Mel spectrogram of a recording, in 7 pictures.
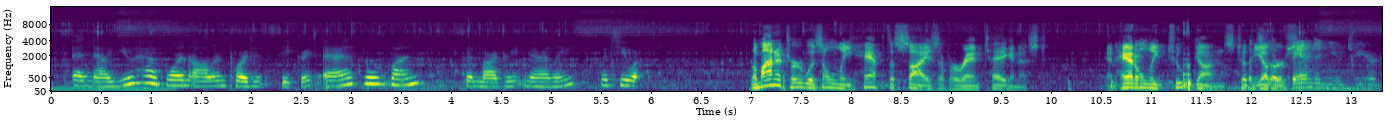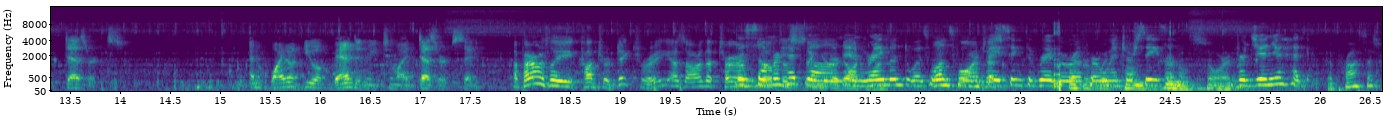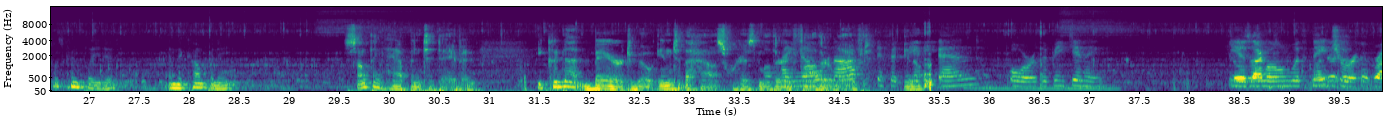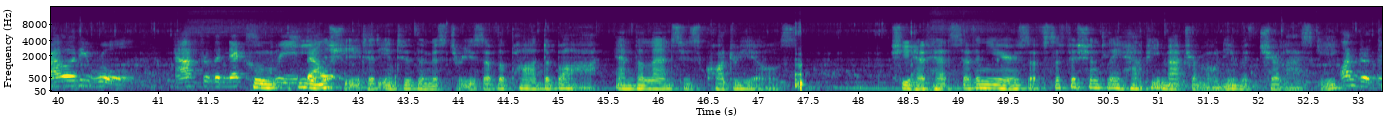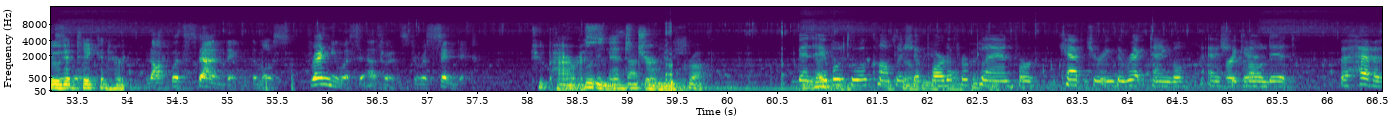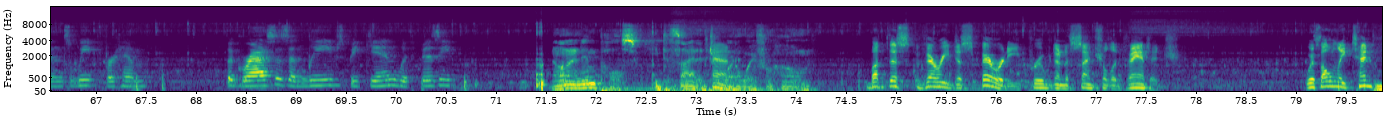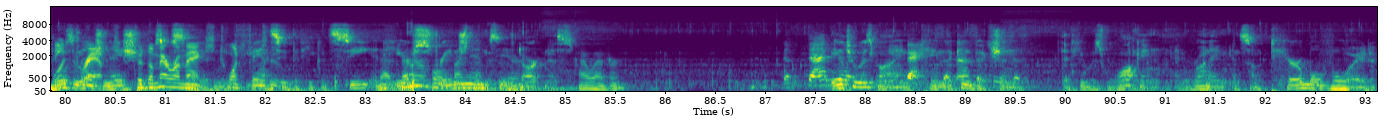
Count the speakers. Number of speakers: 10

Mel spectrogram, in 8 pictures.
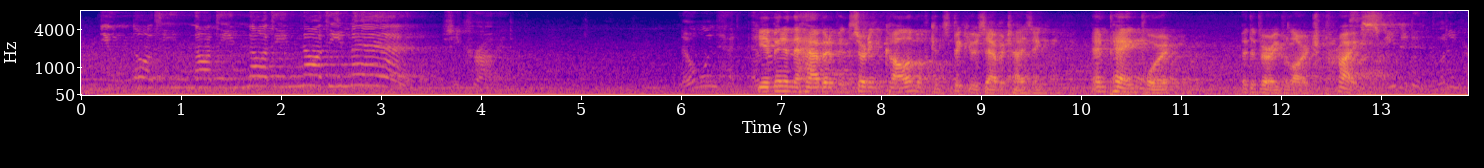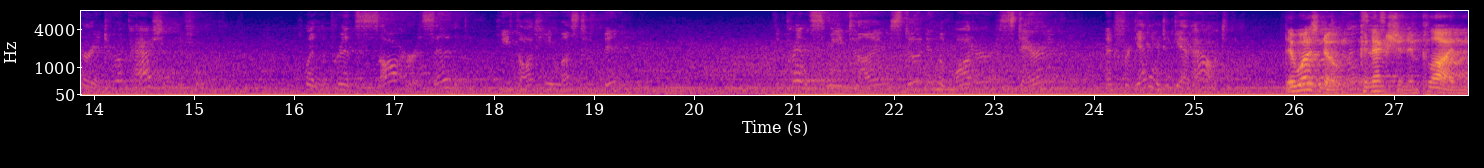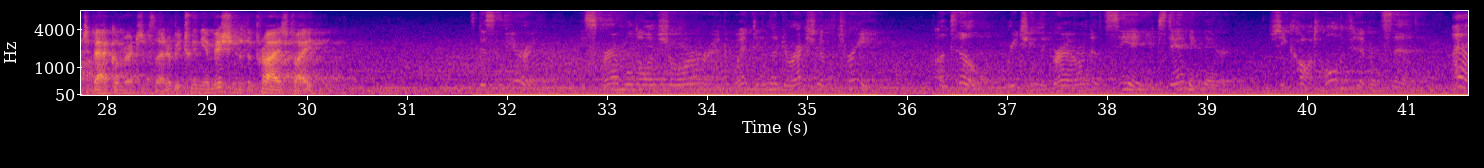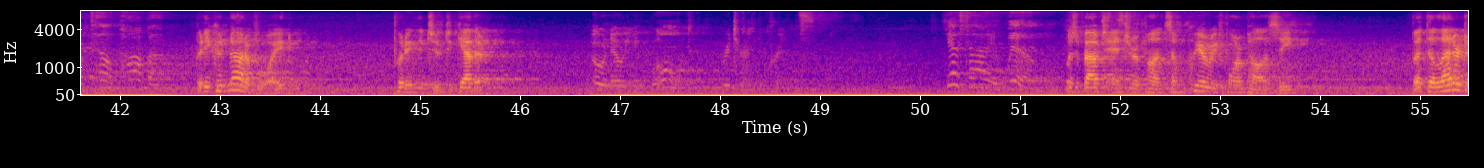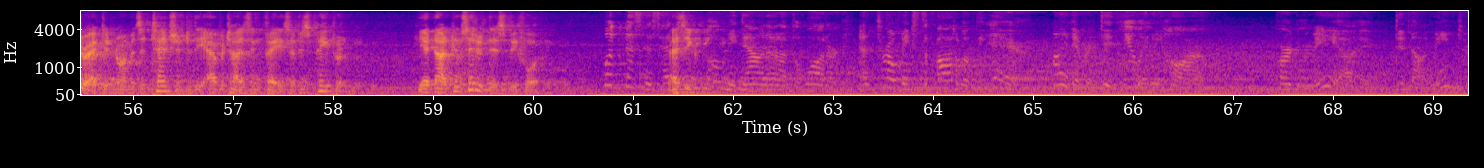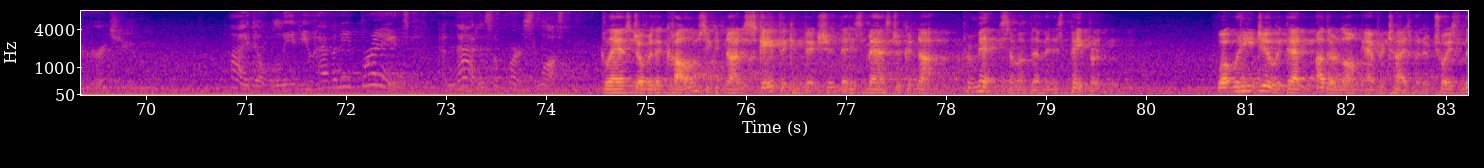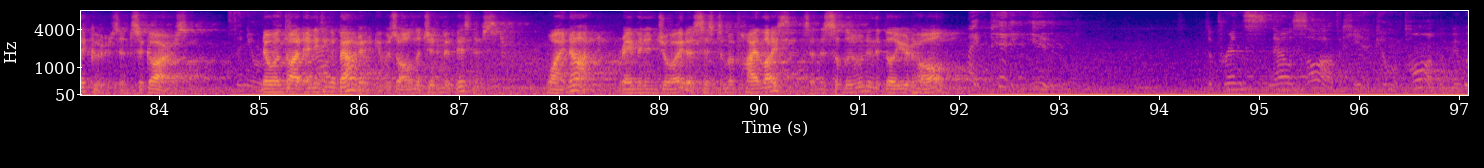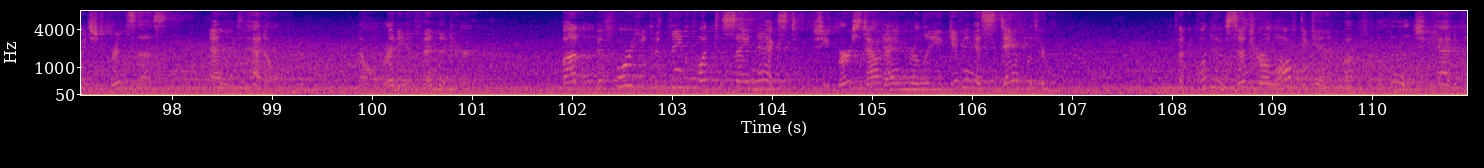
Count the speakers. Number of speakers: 2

